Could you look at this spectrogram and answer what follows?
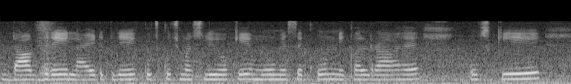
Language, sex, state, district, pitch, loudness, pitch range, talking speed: Hindi, female, Gujarat, Valsad, 230 Hz, -15 LUFS, 225-235 Hz, 180 wpm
